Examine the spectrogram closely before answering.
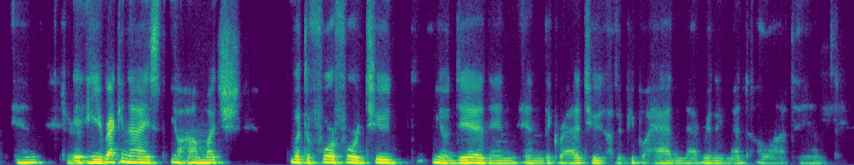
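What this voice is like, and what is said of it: Choked-up, emotional voice. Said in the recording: “I'm getting choked up,”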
